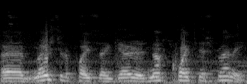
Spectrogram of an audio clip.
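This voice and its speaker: With noticeable background noise, a man speaks in a Philadelphia accent at a high pitch with ordinary pitch variation. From Philadelphia, US. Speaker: war veteran. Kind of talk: lecture. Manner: halting.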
